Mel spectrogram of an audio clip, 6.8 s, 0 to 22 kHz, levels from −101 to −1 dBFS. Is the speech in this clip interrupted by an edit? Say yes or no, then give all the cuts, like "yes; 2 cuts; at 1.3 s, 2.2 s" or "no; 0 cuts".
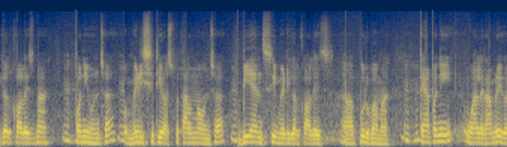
yes; 3 cuts; at 1.7 s, 3.1 s, 4.6 s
